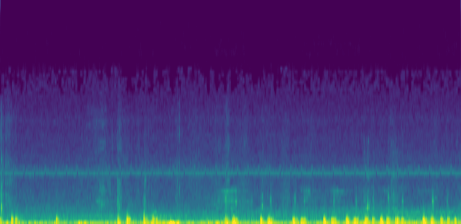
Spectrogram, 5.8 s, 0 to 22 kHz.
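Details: 2015 Lexus ES350 with a rear clunk over bumps: irregular hollow clunks and ticks over low road rumble while driving; traced to sunroof glass set too high knocking against its seal.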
